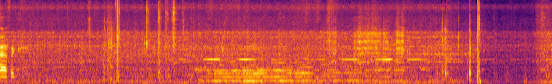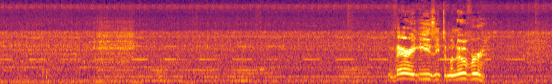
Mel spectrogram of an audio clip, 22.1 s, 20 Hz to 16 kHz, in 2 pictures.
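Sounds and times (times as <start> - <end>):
diesel bus engine running: 0.0 - 22.0
short high beep: 3.9 - 8.4.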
